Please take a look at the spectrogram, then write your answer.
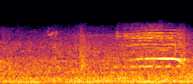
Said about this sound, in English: You hear the goats in the background.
